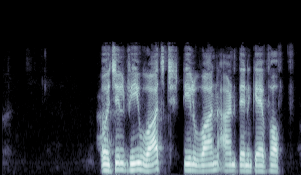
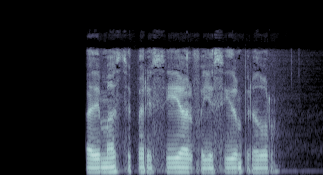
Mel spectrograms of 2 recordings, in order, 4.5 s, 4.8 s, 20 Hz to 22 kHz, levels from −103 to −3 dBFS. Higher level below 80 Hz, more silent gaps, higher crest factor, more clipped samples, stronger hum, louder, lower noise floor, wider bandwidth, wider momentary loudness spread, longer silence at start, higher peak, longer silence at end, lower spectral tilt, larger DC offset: about the same, -60 dBFS vs -56 dBFS; neither; second, 16 dB vs 22 dB; neither; neither; first, -16 LUFS vs -26 LUFS; second, -84 dBFS vs under -90 dBFS; second, 7.8 kHz vs 9.8 kHz; about the same, 7 LU vs 8 LU; first, 1.5 s vs 1.3 s; first, -2 dBFS vs -8 dBFS; second, 0.35 s vs 0.7 s; first, -5.5 dB/octave vs -4 dB/octave; neither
